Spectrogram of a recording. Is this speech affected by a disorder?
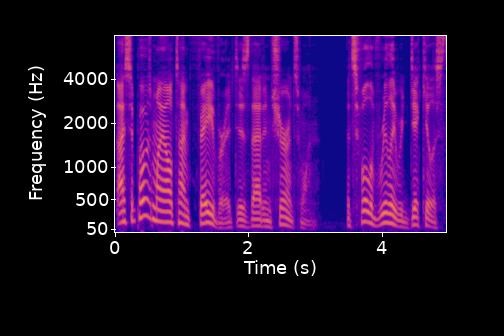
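No.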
